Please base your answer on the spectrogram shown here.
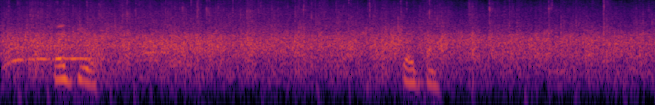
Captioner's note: audience applause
